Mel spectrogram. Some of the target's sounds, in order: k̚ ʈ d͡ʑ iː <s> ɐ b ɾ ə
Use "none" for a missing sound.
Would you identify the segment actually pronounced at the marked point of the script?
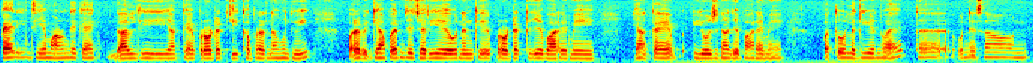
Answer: x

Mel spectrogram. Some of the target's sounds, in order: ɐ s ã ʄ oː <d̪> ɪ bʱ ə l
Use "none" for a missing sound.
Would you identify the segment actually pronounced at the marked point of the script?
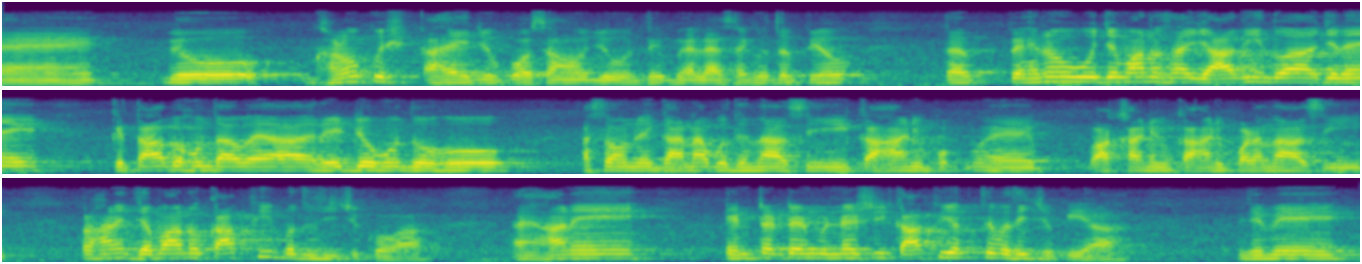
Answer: d̪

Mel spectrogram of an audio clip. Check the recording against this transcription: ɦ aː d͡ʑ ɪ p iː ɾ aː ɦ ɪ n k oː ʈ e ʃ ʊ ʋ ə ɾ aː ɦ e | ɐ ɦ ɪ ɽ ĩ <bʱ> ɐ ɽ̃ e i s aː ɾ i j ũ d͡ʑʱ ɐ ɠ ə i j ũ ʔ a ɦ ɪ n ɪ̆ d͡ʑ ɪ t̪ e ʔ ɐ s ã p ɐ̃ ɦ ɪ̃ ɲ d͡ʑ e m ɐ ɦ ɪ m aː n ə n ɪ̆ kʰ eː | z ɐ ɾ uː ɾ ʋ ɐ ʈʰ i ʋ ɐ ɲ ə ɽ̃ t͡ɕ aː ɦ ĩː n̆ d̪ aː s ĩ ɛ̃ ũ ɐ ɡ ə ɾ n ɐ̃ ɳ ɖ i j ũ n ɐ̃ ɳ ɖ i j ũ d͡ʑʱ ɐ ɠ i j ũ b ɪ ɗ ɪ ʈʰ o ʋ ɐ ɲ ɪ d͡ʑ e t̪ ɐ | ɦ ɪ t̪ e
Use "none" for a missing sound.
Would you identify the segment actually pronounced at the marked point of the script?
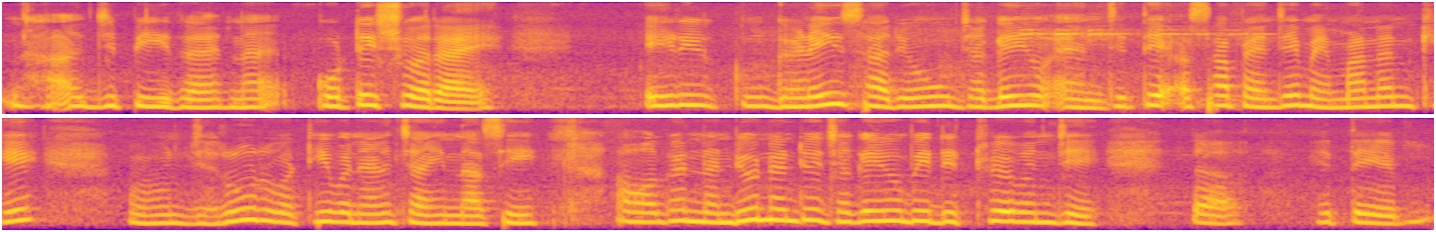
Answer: ɡʱ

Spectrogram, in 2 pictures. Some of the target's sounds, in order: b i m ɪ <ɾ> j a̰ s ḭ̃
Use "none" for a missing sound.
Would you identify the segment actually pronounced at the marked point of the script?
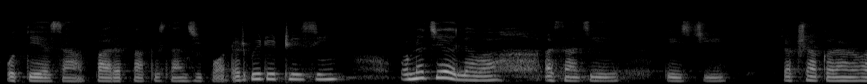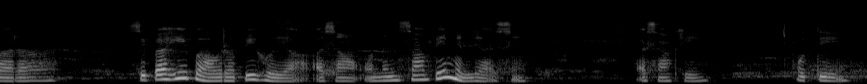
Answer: l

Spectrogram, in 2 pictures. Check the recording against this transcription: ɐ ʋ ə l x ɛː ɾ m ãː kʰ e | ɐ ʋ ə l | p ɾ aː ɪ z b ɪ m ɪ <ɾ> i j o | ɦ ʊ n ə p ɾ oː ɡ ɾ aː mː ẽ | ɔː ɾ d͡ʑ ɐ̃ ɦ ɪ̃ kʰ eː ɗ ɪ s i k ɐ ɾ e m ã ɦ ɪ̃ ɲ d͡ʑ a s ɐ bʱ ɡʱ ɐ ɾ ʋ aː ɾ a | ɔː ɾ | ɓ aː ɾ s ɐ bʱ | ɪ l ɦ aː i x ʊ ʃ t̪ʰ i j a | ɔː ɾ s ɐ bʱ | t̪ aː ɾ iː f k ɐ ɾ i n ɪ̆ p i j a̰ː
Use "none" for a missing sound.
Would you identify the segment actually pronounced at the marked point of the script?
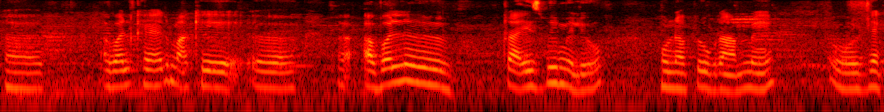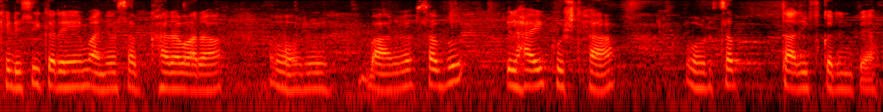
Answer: l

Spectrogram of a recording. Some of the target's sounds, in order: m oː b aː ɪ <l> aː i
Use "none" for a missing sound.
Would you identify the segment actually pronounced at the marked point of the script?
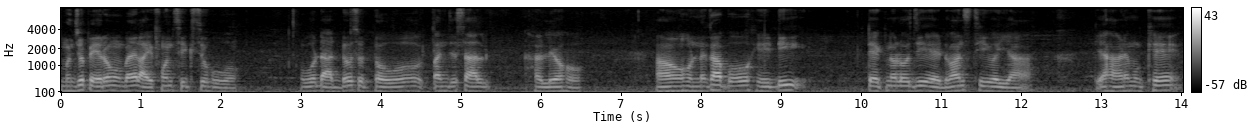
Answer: l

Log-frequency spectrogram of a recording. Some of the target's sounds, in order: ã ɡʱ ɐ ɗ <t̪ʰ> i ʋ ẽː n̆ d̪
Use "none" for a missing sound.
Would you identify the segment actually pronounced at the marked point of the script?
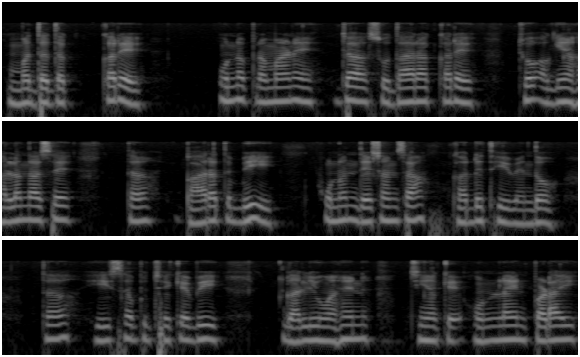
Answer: t̪ʰ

